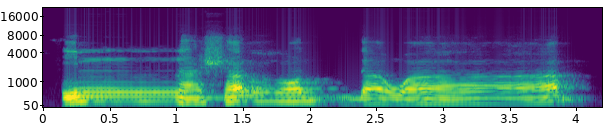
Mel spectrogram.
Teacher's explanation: inna itu nun syiddah atau nun tasydid itu ditahan 2 harokat, dengung, baru kita lanjutkan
